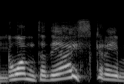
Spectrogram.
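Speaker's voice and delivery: high, put-on Italian accent. Retelling what a man said to the speaker on a walk in Skipton, imitating an Italian voice. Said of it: "this man came out in an Italian voice and said".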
